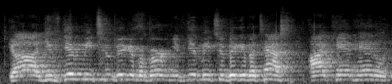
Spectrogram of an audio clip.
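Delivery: loud, high, pleading complaint; anguished cry to God. Acted. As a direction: cry out that the burden is too much. Voicing people crying out to God.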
